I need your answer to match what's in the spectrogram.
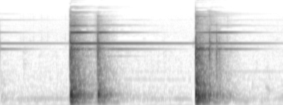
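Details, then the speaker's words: Two hammer blows on an all-steel anvil, each leaving a clear, high, lingering ring, unlike a cast iron anvil. "This is what a all steel anvil sounds"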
